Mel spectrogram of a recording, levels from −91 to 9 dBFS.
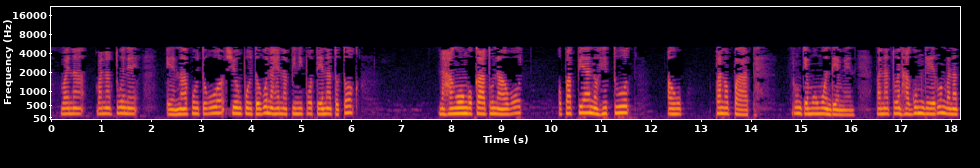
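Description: A speech recording that carries heavy MP3 compression damage from start to finish. All content above about 5.1 kHz is missing, and the speech has a watery, swirling quality, with sibilants turned into metallic chirps. On a spectrogram this shows as a flat ceiling at 5.1 kHz and speckled, flickering patches below it where weak frequency lines drop in and out between frames. The damage likely comes from an encoder starved of bits, which fits a rate around 16 kbps.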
